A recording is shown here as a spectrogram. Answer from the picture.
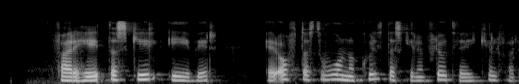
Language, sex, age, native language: Icelandic, female, 40-49, Icelandic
